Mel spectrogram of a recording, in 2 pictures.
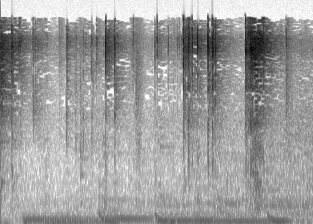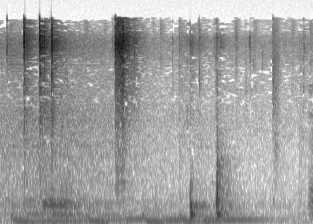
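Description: Clear packing tape pressed onto a PVC card sheet and pulled off again in a few short crackling rips, lifting leftover bits of the protective plastic film so the sheet will stick. Background music with a steady low bass underneath.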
